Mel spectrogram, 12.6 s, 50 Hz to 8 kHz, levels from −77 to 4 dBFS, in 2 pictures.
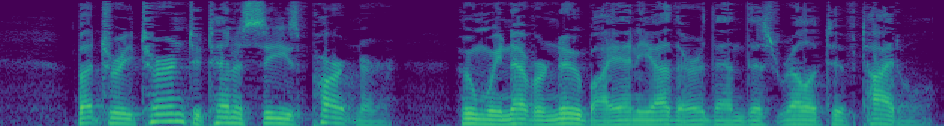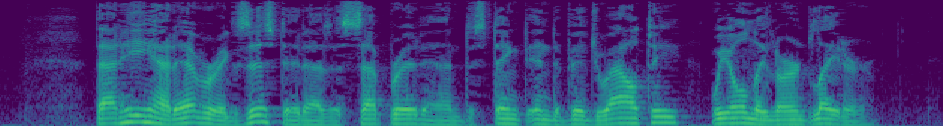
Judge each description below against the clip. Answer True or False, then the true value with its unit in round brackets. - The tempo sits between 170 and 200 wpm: False (155 wpm)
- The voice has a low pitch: True (105 Hz)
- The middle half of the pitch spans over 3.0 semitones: True (4.2 semitones)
